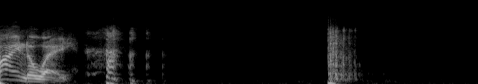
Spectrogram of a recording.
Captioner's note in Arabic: ليندا تضحك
